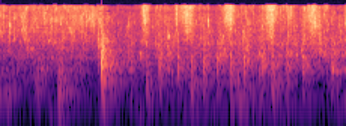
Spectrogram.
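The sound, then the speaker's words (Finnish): Light rinse of a fish under cold running water to wash surface blood away: a steady, bright splashing hiss broken by irregular spatters, with one sharper splash near the middle and no talk. “Ja ihan tämmönen kevyt huuhtelu, että ei se ihminen, muuta kuin veret vaan mitä tässä on pinnalla vähän”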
